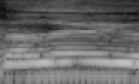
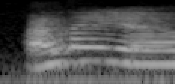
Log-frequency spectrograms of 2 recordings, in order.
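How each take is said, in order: First: Mild lower call. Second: High squeaky call of the name; higher playful name call. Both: Shown as a demonstration. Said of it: "the man's voice or the woman's voice or a squeaky voice".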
